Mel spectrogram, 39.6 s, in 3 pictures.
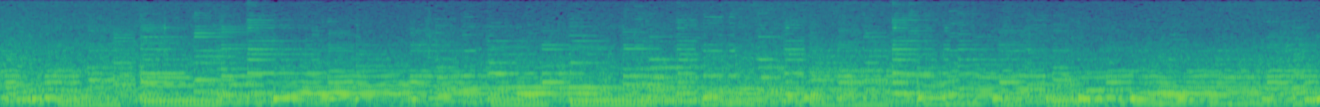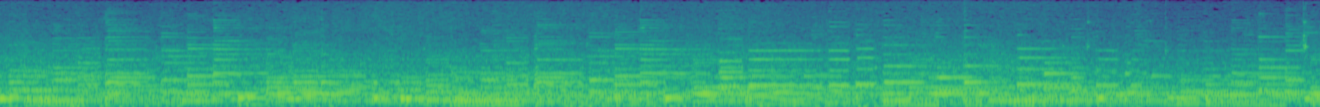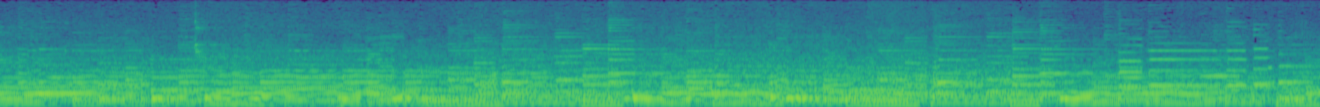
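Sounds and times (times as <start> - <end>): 
ocean: 0.0 - 39.5
relaxing Hawaiian instrumental music: 0.0 - 39.5.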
